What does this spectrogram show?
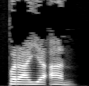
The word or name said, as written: perayaan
